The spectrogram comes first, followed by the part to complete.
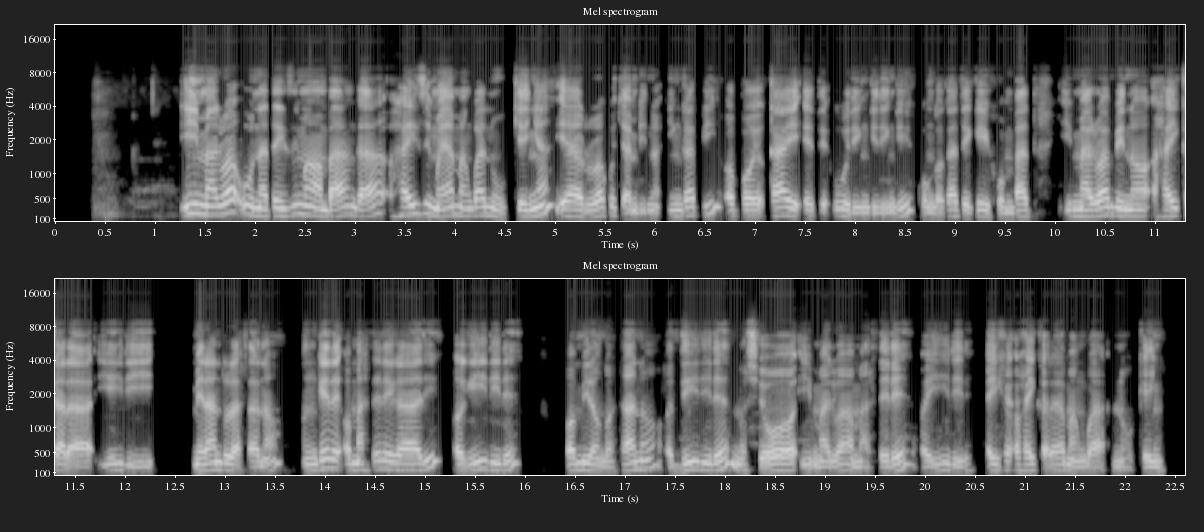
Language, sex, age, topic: Oshiwambo, male, 25-35, finance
